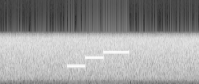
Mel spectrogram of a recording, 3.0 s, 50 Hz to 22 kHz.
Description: Telephone call progress tone (North American plan), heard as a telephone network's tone, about 910, 1370, 1800 Hz, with phone line noise. Special information tone.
